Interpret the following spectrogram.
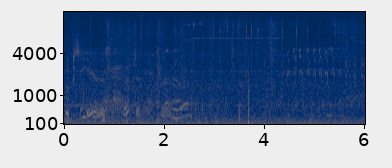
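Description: Faint, distant talking, with one sharp click about three and a half seconds in.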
